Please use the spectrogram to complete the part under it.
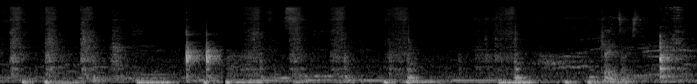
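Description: Knife slicing red onion thinly on a board, a series of crisp irregular chopping taps and scrapes, close and fairly clear, with some talking mixed in.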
